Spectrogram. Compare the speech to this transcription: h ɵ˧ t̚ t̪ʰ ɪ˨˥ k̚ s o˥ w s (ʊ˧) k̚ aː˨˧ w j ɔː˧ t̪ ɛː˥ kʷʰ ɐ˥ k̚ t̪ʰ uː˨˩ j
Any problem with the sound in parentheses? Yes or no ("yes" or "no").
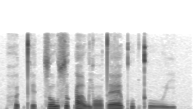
yes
